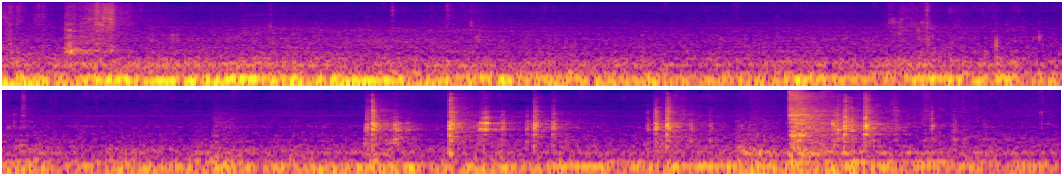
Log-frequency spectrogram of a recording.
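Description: A plastic slotted spoon knocking and scraping against a metal pot as cabbage is stirred into simmering soup: scattered clicks and scrapes, mostly in the second half, over a steady low hum.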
